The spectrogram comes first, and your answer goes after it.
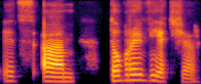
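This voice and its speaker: Chatty woman guest with a low, smooth voice; dry close sound on a call. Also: unhurried, dry recording. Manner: chatty, laughs easily, trails off with fillers. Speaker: guest speaker. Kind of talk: casual chat on a live audio space.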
